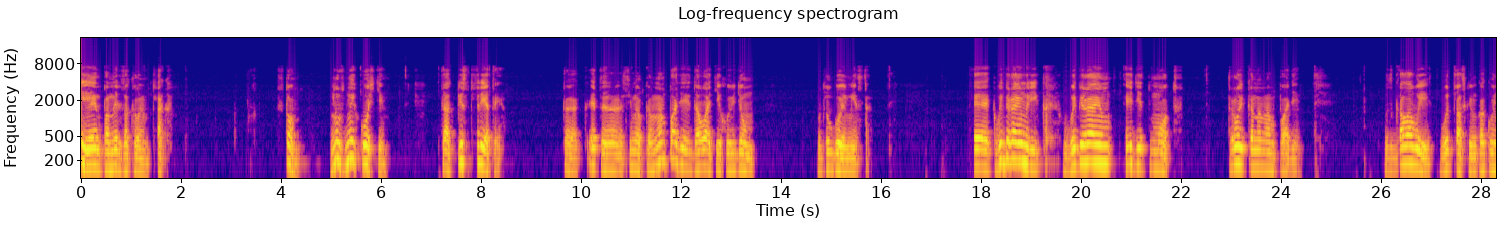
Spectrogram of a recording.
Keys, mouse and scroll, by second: 0.0 n, 1.5 scroll up 1, 1.6-2.4 middle drag, 8.4 shift+click, 11.0 KP_7, 12.7-15.2 drag, 15.9-16.5 middle drag, 17.6-18.0 shift+middle drag, 19.1 click, 20.9-22.0 drag, 23.4 KP_3, 25.1 shift+middle click, 27.1 click.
